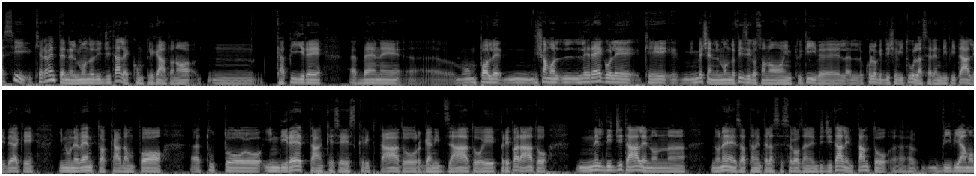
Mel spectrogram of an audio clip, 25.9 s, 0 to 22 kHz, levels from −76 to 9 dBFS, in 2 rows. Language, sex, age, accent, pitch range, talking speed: Italian, male, 30-49, native, 95-115 Hz, 145 wpm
